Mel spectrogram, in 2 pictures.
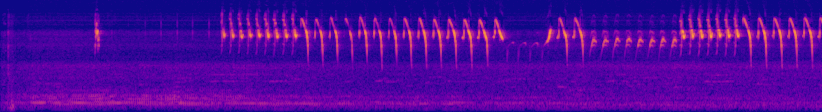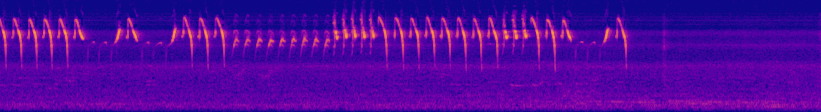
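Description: White-headed munia singing long runs of rapid, high, thin notes, each slurring downward, about six a second. The runs come in four bouts with short breaks between them, and the song is a trained 'gacor' song filled in with canary-style phrases. A faint low hum lies underneath.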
